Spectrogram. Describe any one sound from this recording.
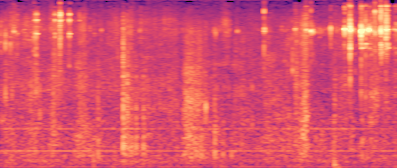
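A dog chews on a squeaky toy.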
